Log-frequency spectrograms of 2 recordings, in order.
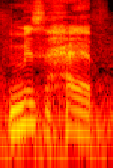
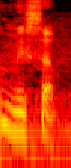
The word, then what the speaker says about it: mishap: मिसहैप, लेकिन पढ़ते हैं इसको मिसअप, मिसअप MISHAP, मिसअप का मतलब क्या होता है?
